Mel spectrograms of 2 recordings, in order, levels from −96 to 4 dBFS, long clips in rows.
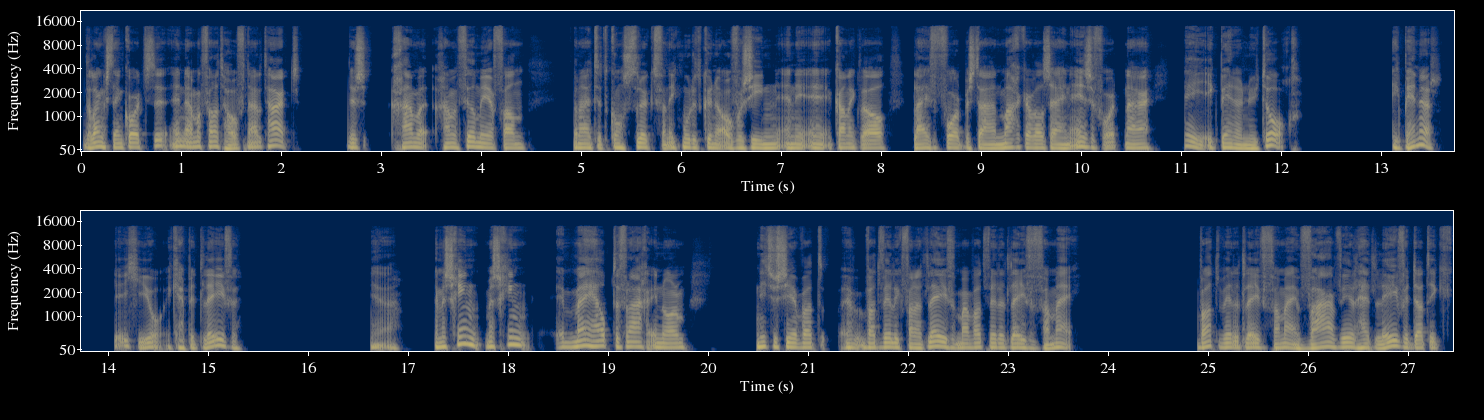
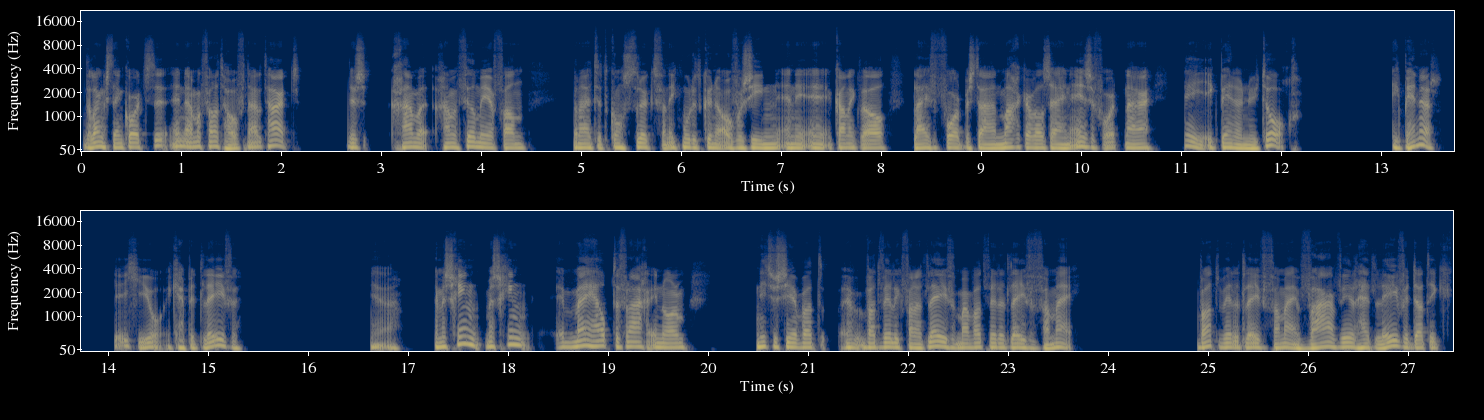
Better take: first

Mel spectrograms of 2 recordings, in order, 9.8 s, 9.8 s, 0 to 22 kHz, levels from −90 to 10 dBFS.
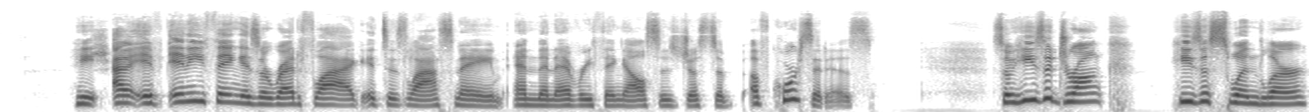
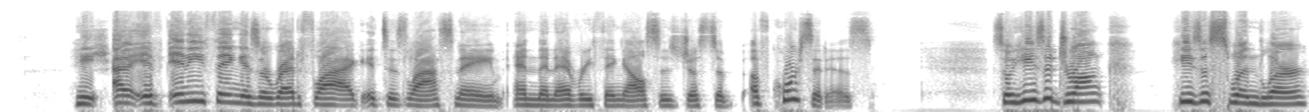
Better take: first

